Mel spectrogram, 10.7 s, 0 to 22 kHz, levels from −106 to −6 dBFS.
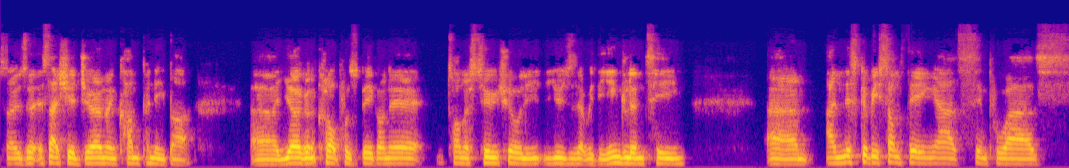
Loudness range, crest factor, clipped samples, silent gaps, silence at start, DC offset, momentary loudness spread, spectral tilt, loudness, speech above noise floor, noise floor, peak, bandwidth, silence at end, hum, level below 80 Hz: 3 LU; 16 dB; under 0.1%; none; 0 s; under 0.1%; 10 LU; -6 dB/octave; -19 LUFS; 35 dB; -53 dBFS; -2 dBFS; 9.8 kHz; 0 s; none; -64 dBFS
